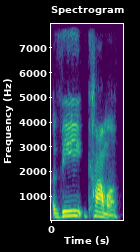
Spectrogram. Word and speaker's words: VKOMAH: We pronounce his name V comma, as in COMMA V comma.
